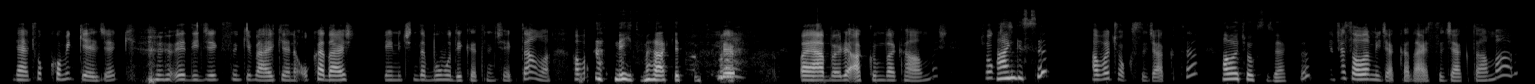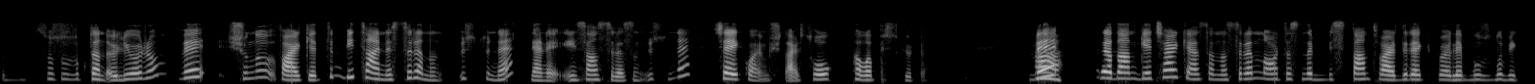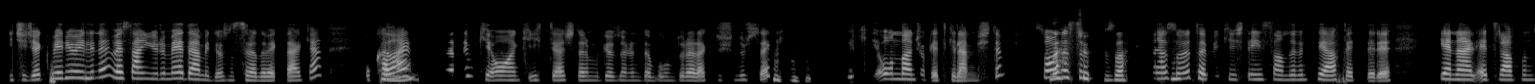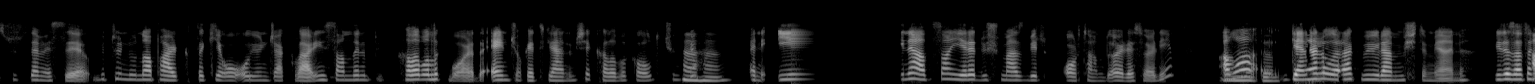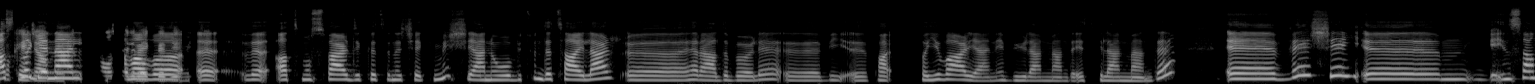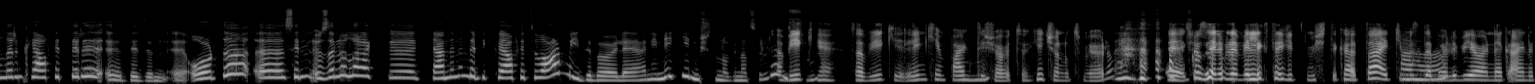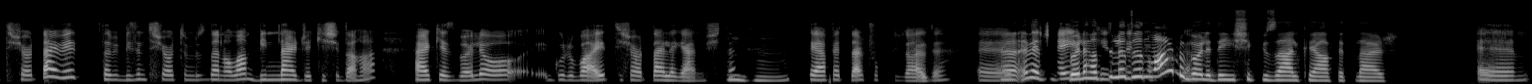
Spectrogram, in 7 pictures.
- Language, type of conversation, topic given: Turkish, podcast, Bir festivale katıldığında neler hissettin?
- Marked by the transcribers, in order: chuckle; other background noise; unintelligible speech; unintelligible speech; chuckle; unintelligible speech; chuckle; laughing while speaking: "kuzenimle birlikte"; tapping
